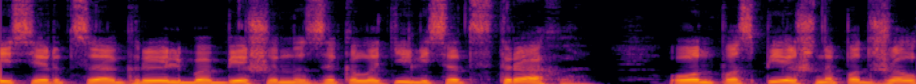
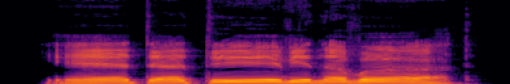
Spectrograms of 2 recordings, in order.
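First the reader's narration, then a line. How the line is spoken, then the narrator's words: Roaring. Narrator (Russian): взревел Джемба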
